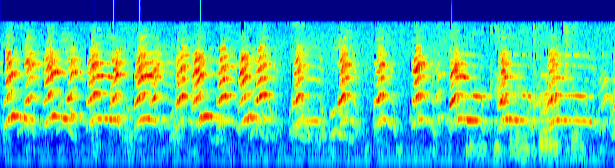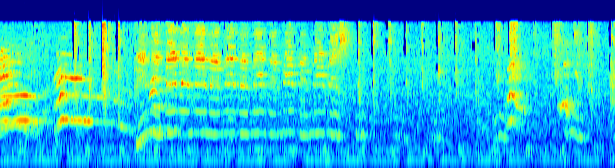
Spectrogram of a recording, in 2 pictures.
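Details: Four-week-old German Shepherd puppies on their first walk about; a puppy gives a rapid run of high, arching whines and yelps, roughly two or three a second, with people laughing and talking and music playing.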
